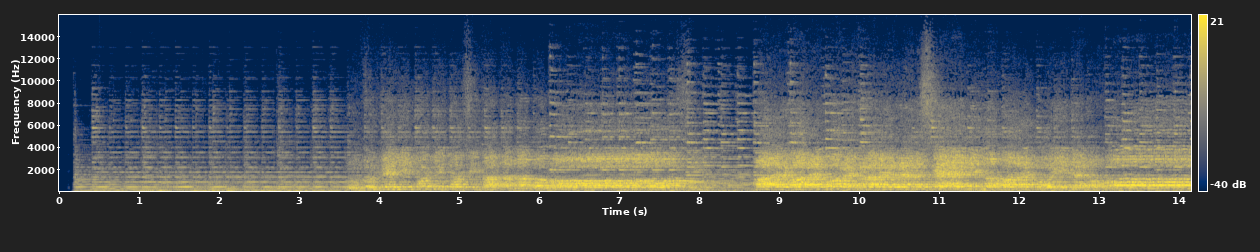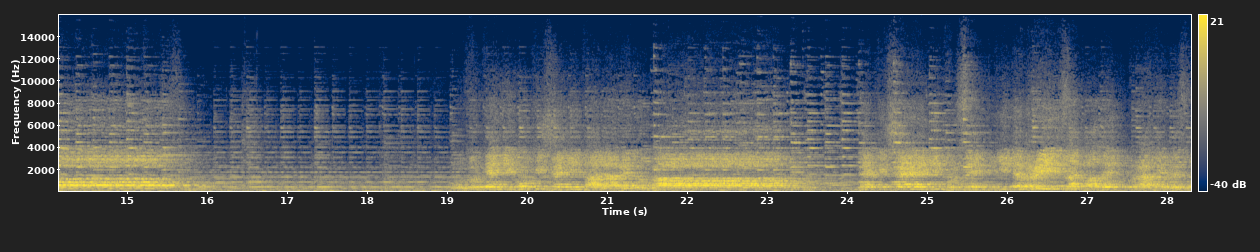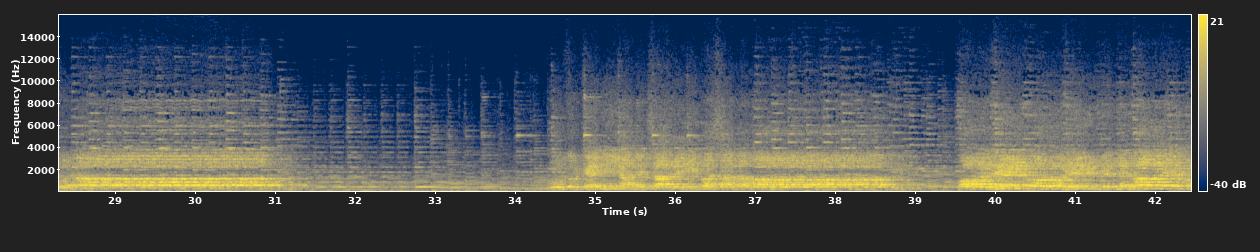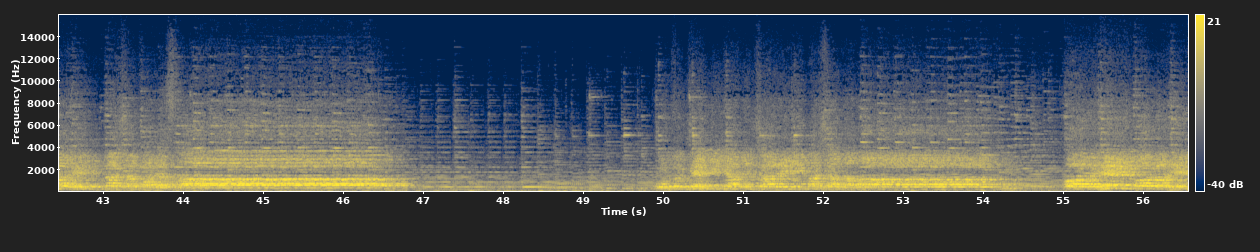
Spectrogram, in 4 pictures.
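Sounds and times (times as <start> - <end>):
instrumental music: 0.2 - 56.5.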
